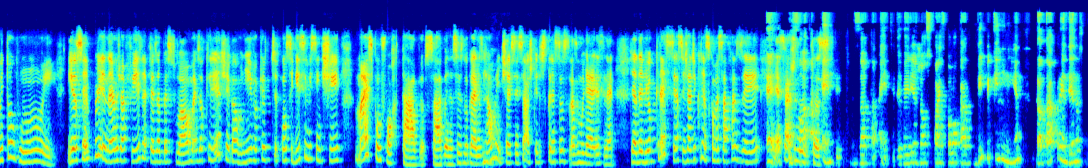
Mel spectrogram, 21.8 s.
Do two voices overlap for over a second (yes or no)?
yes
